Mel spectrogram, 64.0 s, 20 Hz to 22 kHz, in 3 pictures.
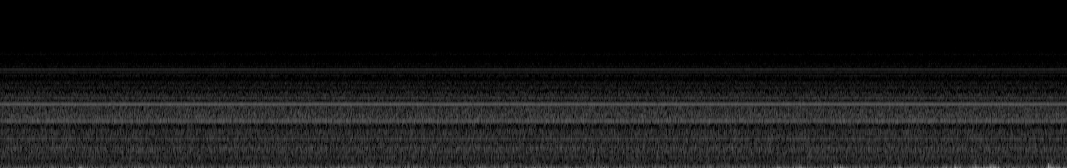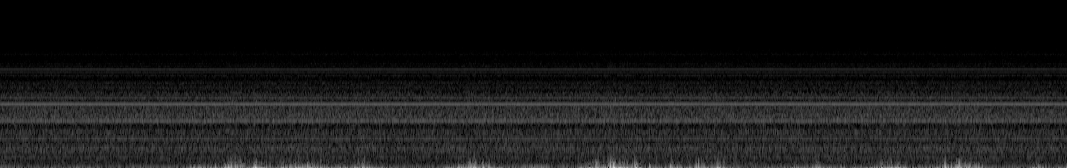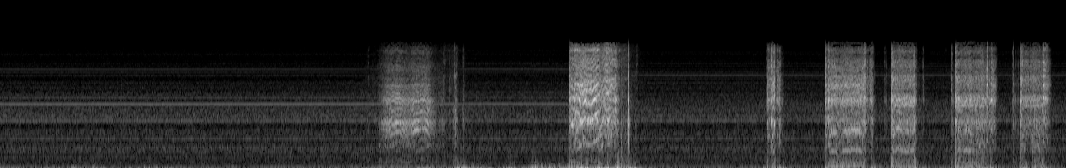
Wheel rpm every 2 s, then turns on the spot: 0, 0, 0, 0, 0, 0, 0, 0, 0, 0, 0, 0, 0, 0, 0, 0, 0, 0, 0, 0, 0, 0, 0, 0, 0, 20, 10, 50, 10, 60, 70, 60.
none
